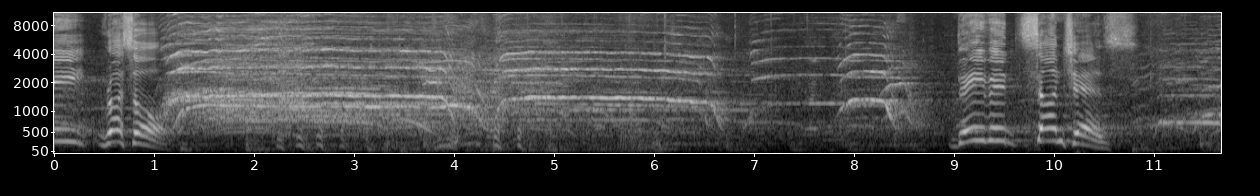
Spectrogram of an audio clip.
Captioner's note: laughter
